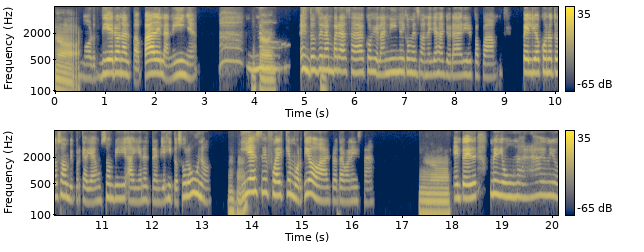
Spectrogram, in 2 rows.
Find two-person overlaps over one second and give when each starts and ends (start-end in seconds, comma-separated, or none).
none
